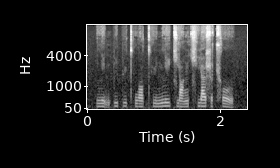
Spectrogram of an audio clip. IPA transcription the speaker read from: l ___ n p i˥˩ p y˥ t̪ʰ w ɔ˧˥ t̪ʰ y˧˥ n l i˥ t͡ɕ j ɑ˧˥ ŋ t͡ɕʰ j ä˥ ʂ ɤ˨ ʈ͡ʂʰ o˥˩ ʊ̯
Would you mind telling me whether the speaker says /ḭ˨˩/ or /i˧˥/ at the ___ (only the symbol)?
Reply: ḭ˨˩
